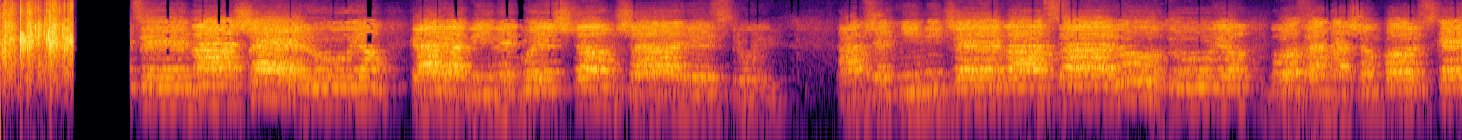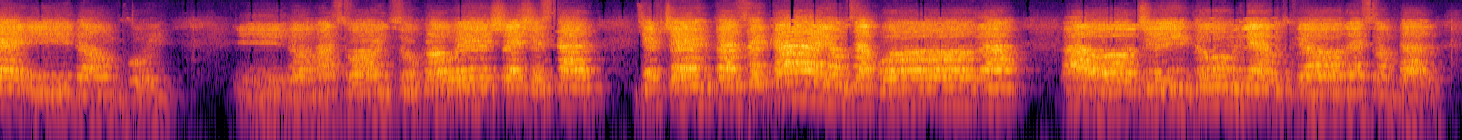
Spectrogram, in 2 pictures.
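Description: A group of young women and men singing together, in phrases of a few seconds with short breaths between. A brief noise comes at the very start, and the singing begins about a second in.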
